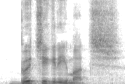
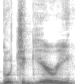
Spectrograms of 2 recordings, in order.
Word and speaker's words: Buchigirimachi: I try to say it the real way, like the Japanese way. I think that's the way Goresh says it. So, Goresh, if you're watching, did I say it right? Buchigirimachi. It's not Buchigiri. I hate when people say that.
